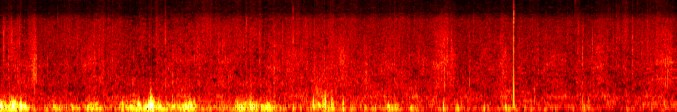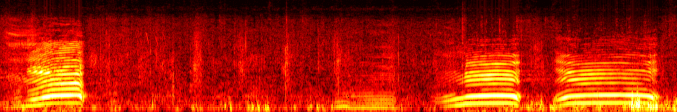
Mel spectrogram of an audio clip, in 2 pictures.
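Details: Pasture cows, a black one drawing near; after about ten seconds of quiet shuffling and rustling, a loud moo breaks in, then a shorter low call and two more strong harmonic moos.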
